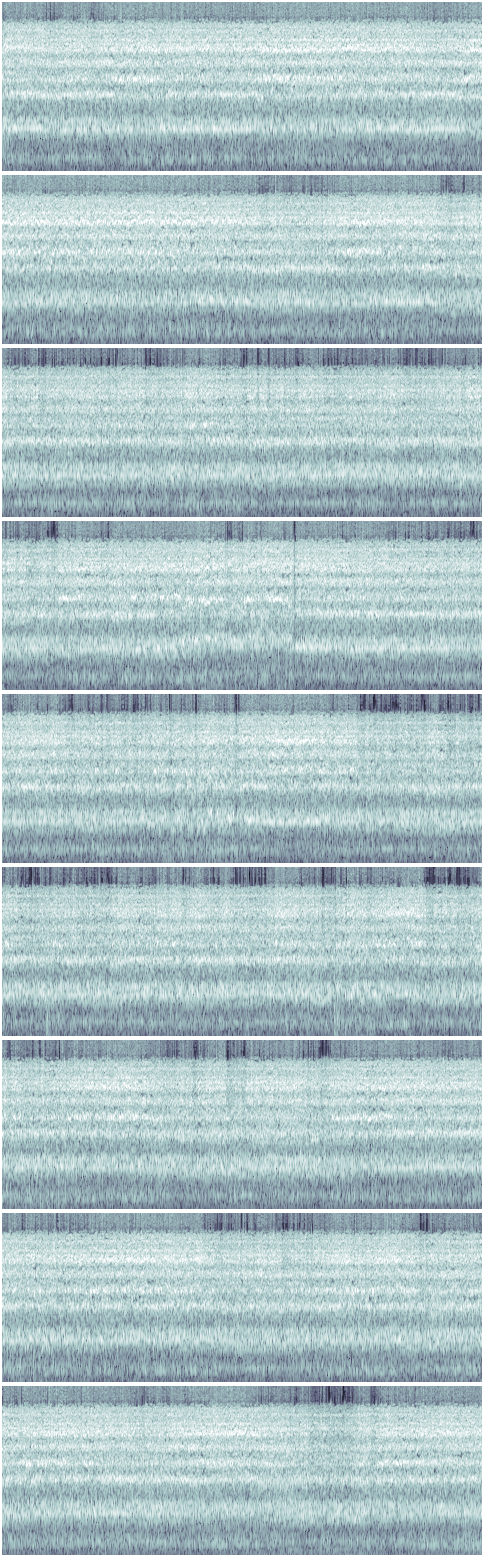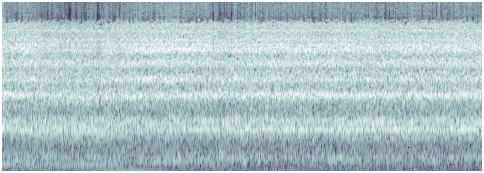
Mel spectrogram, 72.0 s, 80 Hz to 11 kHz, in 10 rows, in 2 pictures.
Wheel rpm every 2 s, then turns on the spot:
230, 220, 220, 220, 210, 230, 220, 220, 230, 230, 220, 220, 270, 250, 230, 230, 230, 230, 230, 240, 230, 220, 220, 210, 220, 230, 220, 210, 210, 230, 220, 210, 220, 220, 230, 230.
none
